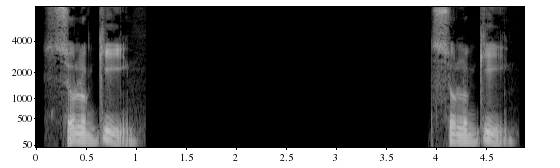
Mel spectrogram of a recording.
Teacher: In Swedish, a Z has an S sound.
